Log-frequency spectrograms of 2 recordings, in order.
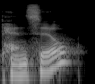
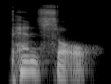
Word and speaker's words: pencil: use a different sound we use the sound o o like in water bottle or muscle Castle again the word is pronounced pencil not pencil but pencil is the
